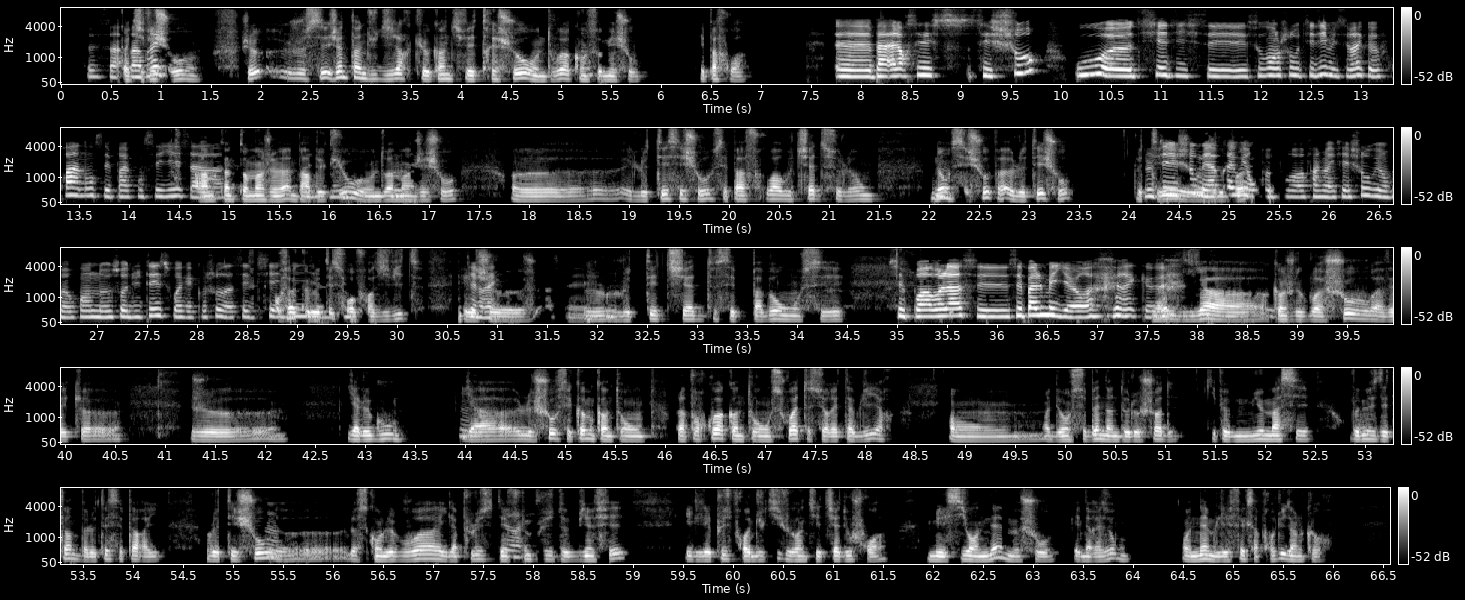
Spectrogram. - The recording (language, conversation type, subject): French, unstructured, Êtes-vous plutôt café ou thé pour commencer votre journée ?
- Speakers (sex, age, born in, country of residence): female, 20-24, France, France; male, 35-39, France, France
- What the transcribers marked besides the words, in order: unintelligible speech; drawn out: "heu"; tapping; other background noise; laughing while speaking: "hein"; unintelligible speech; drawn out: "on"; stressed: "aime"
